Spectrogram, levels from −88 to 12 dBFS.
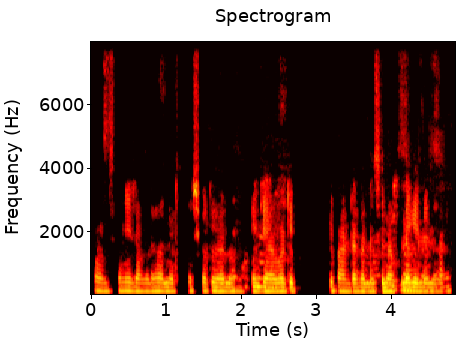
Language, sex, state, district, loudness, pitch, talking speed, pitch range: Marathi, male, Maharashtra, Nagpur, -21 LUFS, 130 Hz, 185 wpm, 130-135 Hz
